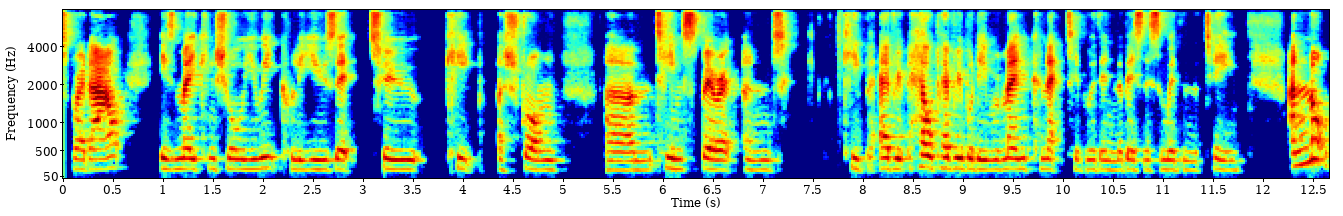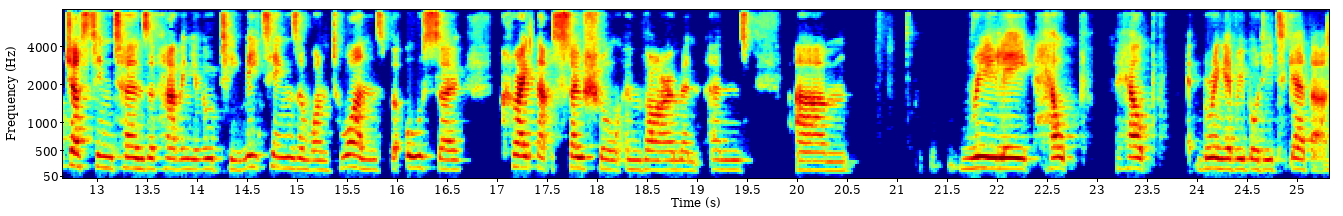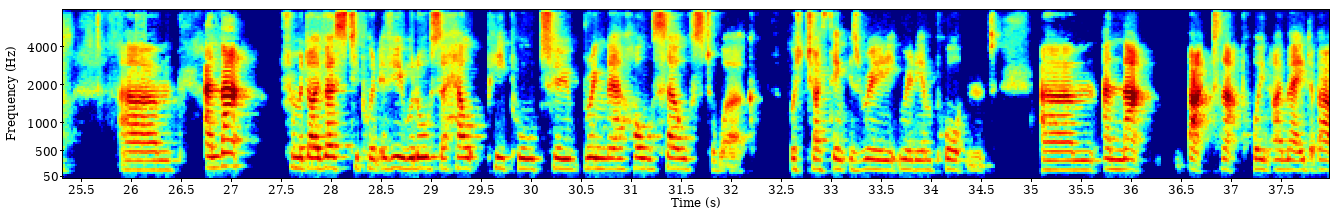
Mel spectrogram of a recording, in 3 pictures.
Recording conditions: video call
